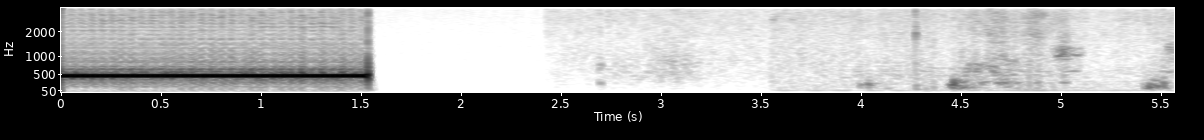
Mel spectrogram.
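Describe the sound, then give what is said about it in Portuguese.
A single steady telephone line tone sounds during a call transfer and lasts about a second and a half before cutting off abruptly. Silence follows, and then a voice speaks faintly on the line. “Vou transferir a ligação.”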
